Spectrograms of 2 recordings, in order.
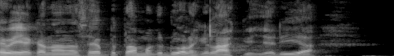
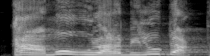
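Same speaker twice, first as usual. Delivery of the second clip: "Kamu ular biludak" loud and high, harsh; harsh quoted rebuke; 7 semitones higher, 10 dB louder than usual. Acted. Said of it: "Apa nggak kasar". ("Kamu ular biludak" diucapkan keras dan tinggi sebagai teguran)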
